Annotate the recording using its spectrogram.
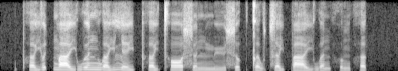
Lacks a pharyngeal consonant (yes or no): yes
